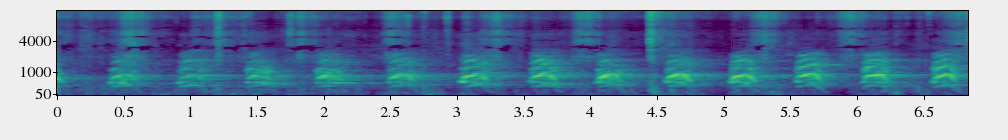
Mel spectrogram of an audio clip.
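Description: Redbone coonhound barking treed, a steady chop of about two to three barks a second: the sign that she has a raccoon up the tree.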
